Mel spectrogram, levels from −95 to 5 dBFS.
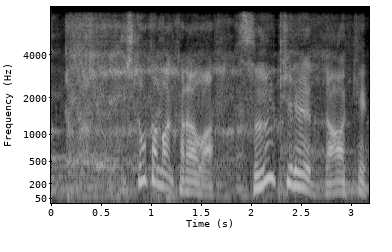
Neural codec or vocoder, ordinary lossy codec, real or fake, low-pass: codec, 24 kHz, 6 kbps, HILCodec; none; fake; 7.2 kHz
